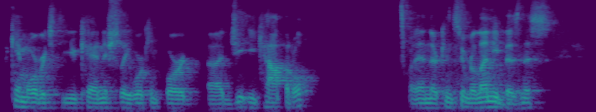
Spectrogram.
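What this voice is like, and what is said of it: Non-British foreign accent. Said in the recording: “You'll tell by the accent, probably I wasn't born in the UK”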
